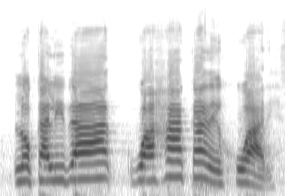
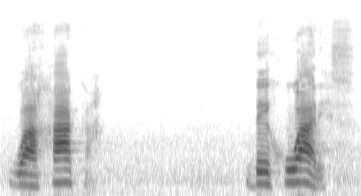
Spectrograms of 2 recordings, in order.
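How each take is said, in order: First: Said in the usual way. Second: Slow dictation. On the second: Shown as a demonstration. Writing the place name in the box.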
